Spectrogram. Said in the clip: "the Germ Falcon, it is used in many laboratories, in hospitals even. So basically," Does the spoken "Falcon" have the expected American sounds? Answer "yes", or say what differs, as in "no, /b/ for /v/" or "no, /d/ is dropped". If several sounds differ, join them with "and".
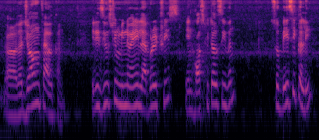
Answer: yes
